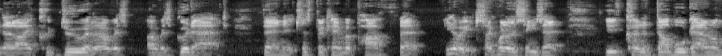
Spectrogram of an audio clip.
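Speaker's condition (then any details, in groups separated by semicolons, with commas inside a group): Cleft lip and palate; time with an orthodontist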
